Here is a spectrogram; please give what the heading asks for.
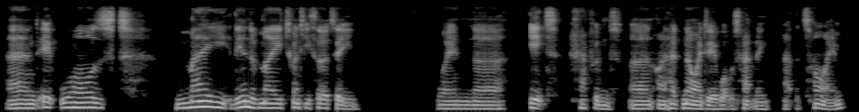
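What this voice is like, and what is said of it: British (UK) accent. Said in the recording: “As people can probably tell from my accent, I'm in the UK.”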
